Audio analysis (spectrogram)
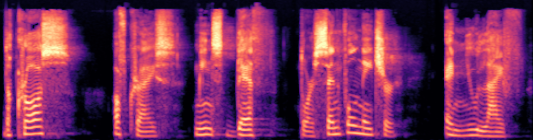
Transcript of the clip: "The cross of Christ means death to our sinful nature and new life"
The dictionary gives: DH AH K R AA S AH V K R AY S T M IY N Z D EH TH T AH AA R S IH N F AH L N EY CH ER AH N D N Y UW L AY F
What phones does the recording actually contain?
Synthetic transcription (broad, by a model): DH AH K R AA S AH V K R AY S T M IY N S D EH TH T AH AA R S IH N F AH L N EY CH ER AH N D N Y UW L AY F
